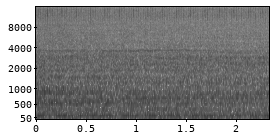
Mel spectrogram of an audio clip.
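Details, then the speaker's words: 2006 Chrysler 300 Touring, 3.5 L V6, 71K miles, hood open: smooth, even idle with steady low hum, no ticks, knocks or misses; normal clean idle. "all right cut 3.5 liter v6 Idols nice and smooth"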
